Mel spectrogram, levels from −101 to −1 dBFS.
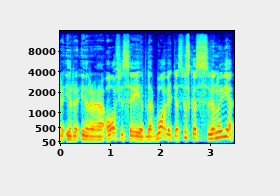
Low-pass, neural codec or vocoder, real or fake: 14.4 kHz; none; real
